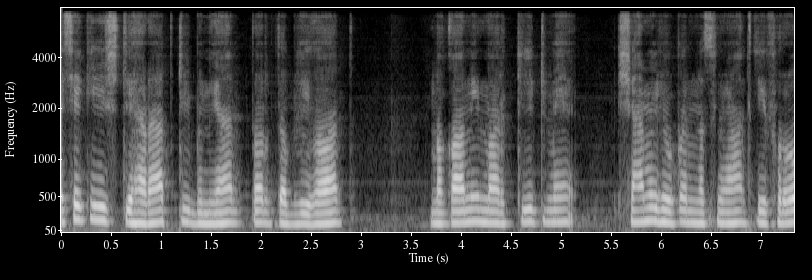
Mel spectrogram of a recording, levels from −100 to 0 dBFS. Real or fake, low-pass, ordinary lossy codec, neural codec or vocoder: fake; 7.2 kHz; none; codec, 24 kHz, 1 kbps, SNAC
